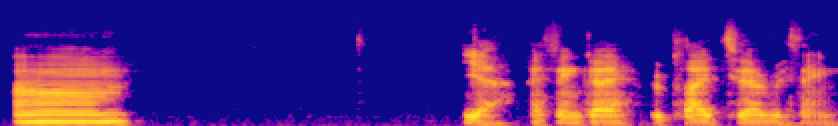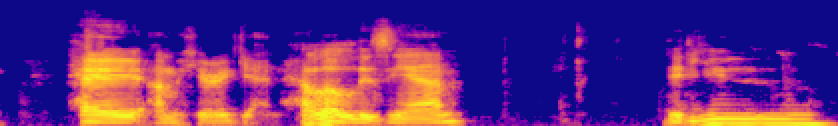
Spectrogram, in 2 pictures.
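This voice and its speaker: A young Greek man, twenties, with a low, deep voice and a faint American accent, hosts an easygoing livestream on his phone from a mint-green-walled room at home. He reads comments aloud and answers them one at a time at a measured pace, with long pauses.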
